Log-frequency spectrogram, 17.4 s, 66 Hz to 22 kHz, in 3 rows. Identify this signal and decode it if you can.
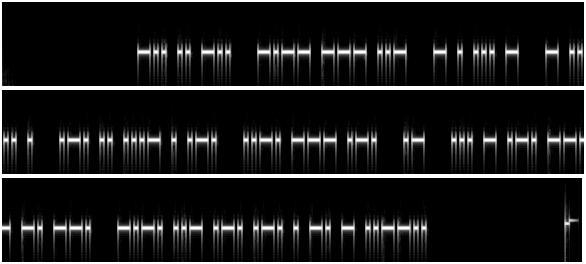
Morse code, heard as a keyed tone, about 31 wpm, 700 Hz. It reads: DID YOU TEST THE RIVER FOR A STRONG CURRENT?
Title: Sentences from Top 1000 Words - Review Part 4 - 30wpm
